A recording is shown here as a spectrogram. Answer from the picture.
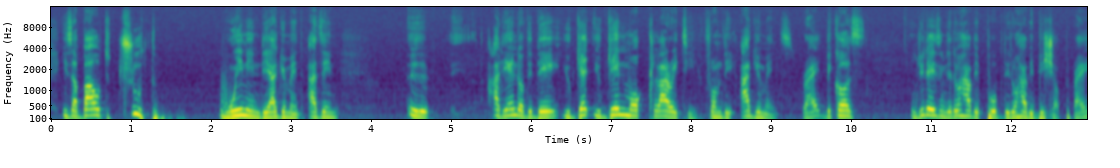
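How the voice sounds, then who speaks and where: Amid noticeable background noise, a fairly high-pitched man speaks at a moderate pace with ordinary pitch variation and long, frequent pauses. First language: not English. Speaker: Bible fellowship teacher. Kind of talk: Bible teaching talk. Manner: halting, many restarts.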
